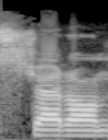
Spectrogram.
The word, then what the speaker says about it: Stratton: It's Stratton, or actually Stratton, if you know. Hello, it's pronounced Stratto, Mitch.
